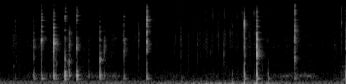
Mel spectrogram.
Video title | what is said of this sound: [ASMR] Worst Reviewed Lash Tech Ruins Your Lashes ⭐️ - Soft Spoken | Do you hear it sloshing around in there?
